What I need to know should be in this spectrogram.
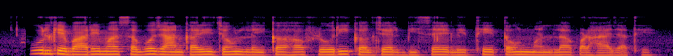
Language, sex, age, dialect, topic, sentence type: Chhattisgarhi, female, 18-24, Western/Budati/Khatahi, agriculture, statement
